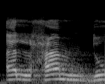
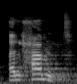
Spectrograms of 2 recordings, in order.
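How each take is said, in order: First: "الحمد" with a clear voiced d and u; voiced dal. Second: "الحمد" ending in a t sound; dal as ta. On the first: Shown as a demonstration. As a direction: end "الحمد" on du, not t. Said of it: "أمال الصواب إيه؟". (نطق "الحمد" بدال واضحة مضمومة) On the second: Retold or imitated. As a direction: devoice the د of "الحمد" to t. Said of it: "ينطق الدال تاء". (نطق دال "الحمد" تاءً)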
